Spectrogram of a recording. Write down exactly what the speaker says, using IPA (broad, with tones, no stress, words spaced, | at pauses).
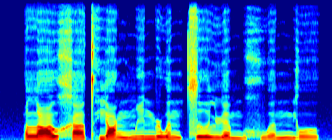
lɑ˥ʊ̯xä˧˥t̪ʰjɑ˥˩ŋmi˥n ɻwə˥˩nt͡sɹ̩˥ lɥɛ˥˩mu˩ xwə˧˥nmjo˧ʊ̯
